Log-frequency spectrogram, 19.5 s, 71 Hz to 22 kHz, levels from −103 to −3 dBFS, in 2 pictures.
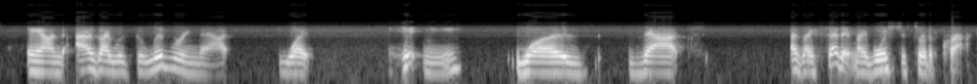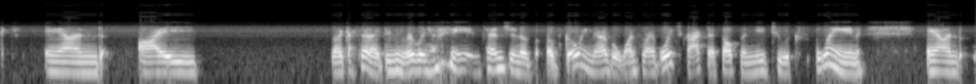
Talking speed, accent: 145 wpm, American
